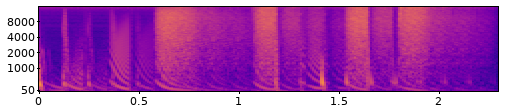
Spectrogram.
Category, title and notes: Sound effects > Experimental
Analog Bass, Sweeps, and FX-162
alien, analog, analogue, bass, basses, bassy, complex, dark, effect, electro, electronic, fx, korg, machine, mechanical, oneshot, pad, retro, robot, robotic, sample, sci-fi, scifi, sfx, snythesizer, sweep, synth, trippy, vintage, weird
